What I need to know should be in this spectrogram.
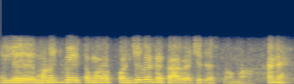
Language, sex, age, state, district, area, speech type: Gujarati, male, 18-30, Gujarat, Ahmedabad, urban, conversation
